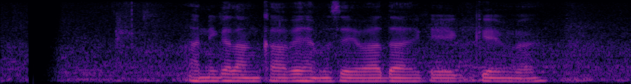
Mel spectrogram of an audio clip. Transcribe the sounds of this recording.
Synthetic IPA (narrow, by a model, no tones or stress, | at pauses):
anikəlaŋkaːʋeɦæməseːʋaːd̪aːjəkejeɡɡemə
